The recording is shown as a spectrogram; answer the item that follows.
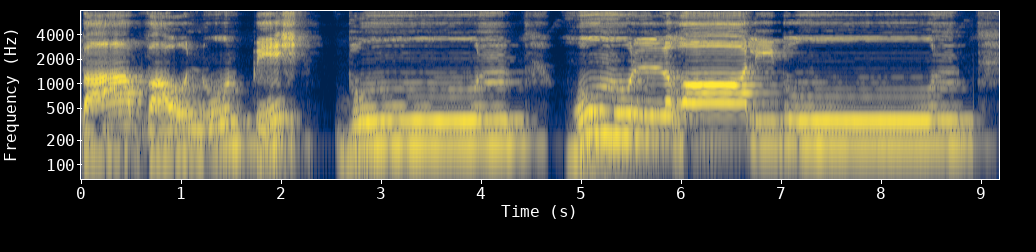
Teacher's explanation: وقف کی صورت میں ہم نے نون کو ساکن کر دینا ہے ، با کو واو ساکن اور نون ساکن کے ساتھ ملا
